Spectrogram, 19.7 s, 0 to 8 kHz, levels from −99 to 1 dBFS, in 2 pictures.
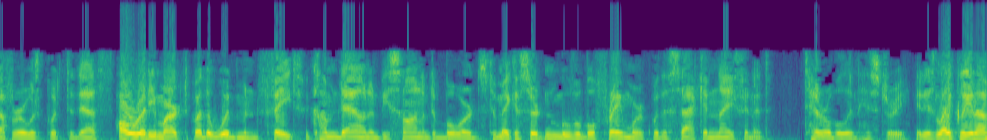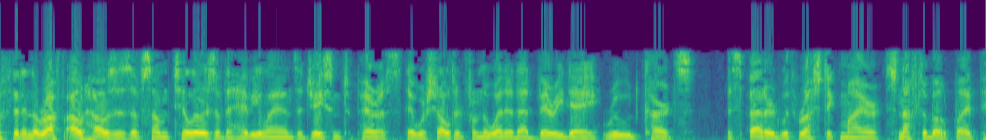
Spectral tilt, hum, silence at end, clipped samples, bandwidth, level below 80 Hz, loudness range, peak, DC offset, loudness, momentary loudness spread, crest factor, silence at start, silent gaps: -7.5 dB/octave; none; 0 s; 0.6%; 8 kHz; -42 dBFS; 4 LU; 0 dBFS; under 0.1%; -11 LUFS; 10 LU; 12 dB; 0 s; none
